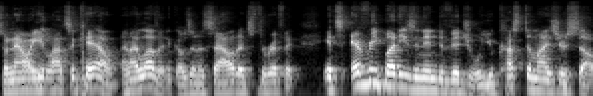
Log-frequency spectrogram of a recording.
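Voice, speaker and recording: On a very clean recording with a silent background, a man talks at a fairly quick pace with vocal fry and very wide pitch swings. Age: 60s. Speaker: author. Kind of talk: interview.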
